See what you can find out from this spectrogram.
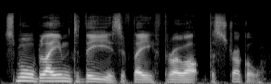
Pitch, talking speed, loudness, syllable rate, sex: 115 Hz, 220 wpm, -17 LUFS, 5.0 syllables/s, male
